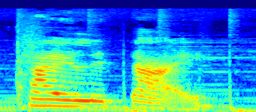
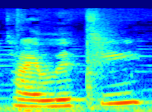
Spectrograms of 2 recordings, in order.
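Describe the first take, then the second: First: The last syllable sounds like 'tie'. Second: The last syllable sounds like 'tee'. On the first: The speaker calls it right. "it is Tailitai" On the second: The speaker calls it wrong. "It is not Tailiti"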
